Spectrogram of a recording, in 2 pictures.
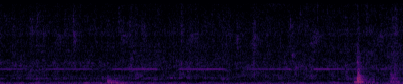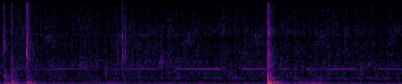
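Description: Clicks and knocks of an air-conditioning charging hose coupler and oil-injector can being handled at the service port, a cluster about halfway through and one sharp knock, the loudest, near the end. Underneath are a steady low hum and a faint high whine that comes and goes.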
